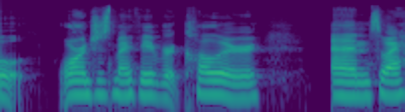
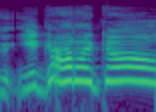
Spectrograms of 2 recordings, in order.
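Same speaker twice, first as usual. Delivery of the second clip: yelling, pitched up and louder; 12 semitones higher, 10 dB louder than usual. Retelling how they were hurried out while running late: imitating Alex yelling. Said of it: "Alex was yelling at us".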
